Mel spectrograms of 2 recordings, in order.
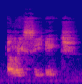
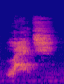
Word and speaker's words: Lach: Now, this article was written by this creep called Eric Lach, Lach, and it was published last month.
